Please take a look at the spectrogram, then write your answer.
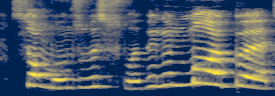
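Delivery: slow, loud papa bear voice; big drawn-out bear boom; booming Daddy Bear. A narrator's reading. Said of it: "in a big booming voice".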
